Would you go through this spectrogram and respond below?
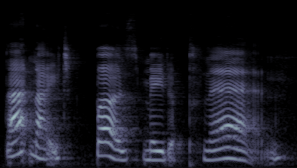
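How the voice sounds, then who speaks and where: A child reading a picture book aloud, halting and stumbling over words, with exclaimed side comments. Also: medium pitch, sharp tone. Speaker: storytime reader. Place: indoors, hands holding book before the camera.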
